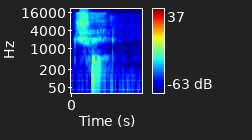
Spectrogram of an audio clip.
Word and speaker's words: 阙: So the right hand side, that's pronounced as 阙.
